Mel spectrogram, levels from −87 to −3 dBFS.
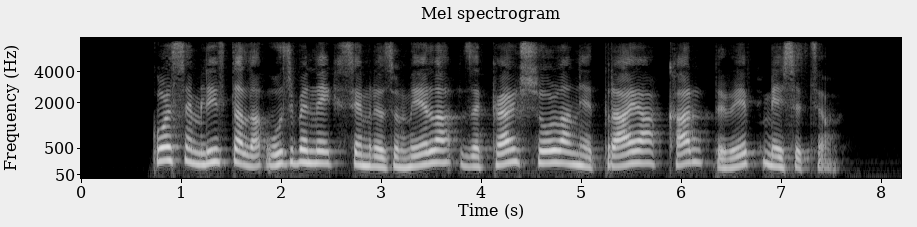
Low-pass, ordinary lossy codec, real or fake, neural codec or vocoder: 7.2 kHz; none; fake; codec, 16 kHz, 1 kbps, FunCodec, trained on LibriTTS, 50 frames a second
